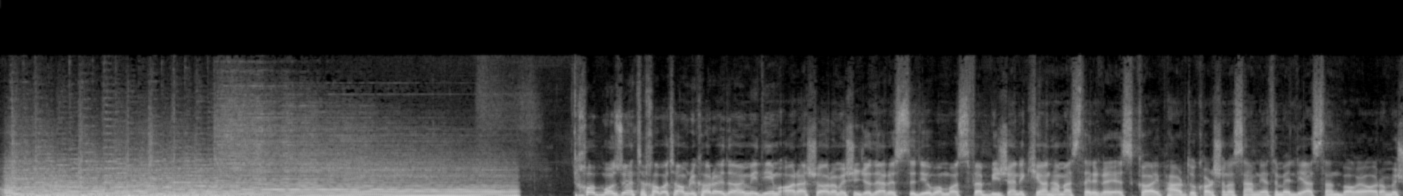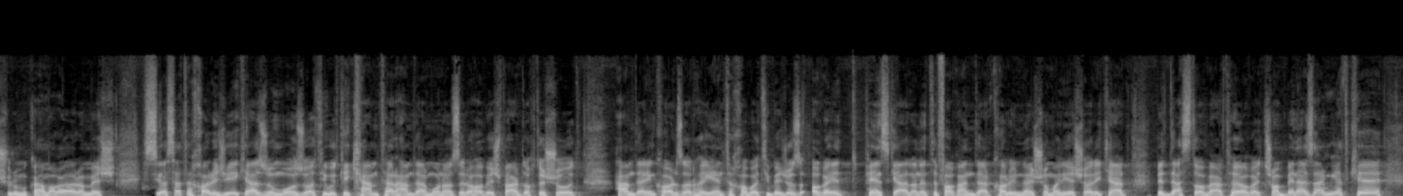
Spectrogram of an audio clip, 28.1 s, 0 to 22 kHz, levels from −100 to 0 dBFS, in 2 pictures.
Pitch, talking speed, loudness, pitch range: 120 Hz, 160 wpm, -26 LUFS, 110-150 Hz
